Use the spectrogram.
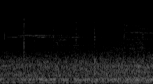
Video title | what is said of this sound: Don't Buy LED Headlights Until You Watch This! - 2024 Chevy Colorado Upgrade | if you tap this, it won't make any noise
